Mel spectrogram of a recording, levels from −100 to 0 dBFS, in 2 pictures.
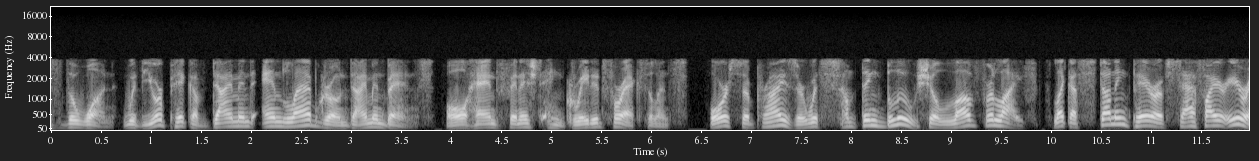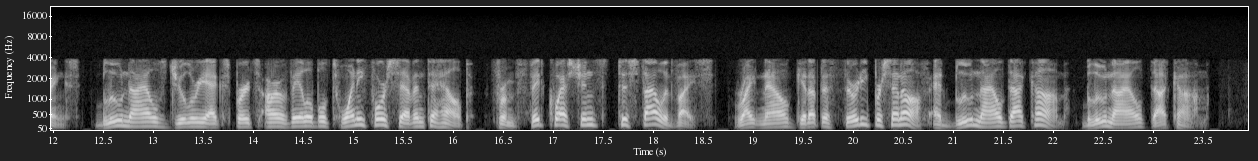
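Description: No faults are audible in this telephone-band speech.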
